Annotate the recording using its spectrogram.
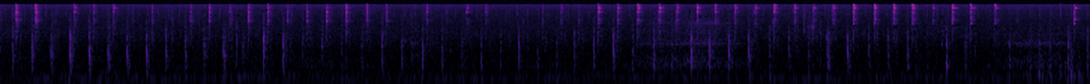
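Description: Faint rapid dabbing of a makeup sponge against the skin of the face while blending foundation: soft short taps, about four or five a second.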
